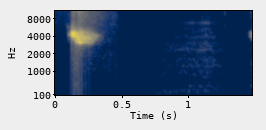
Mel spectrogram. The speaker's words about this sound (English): But tell that bird we're making the show. Shut up, bird. Oh, let me close the window because that is kind of annoying.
